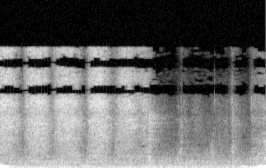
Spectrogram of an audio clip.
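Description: Hand sanding of a wooden Yamaha bookshelf speaker cabinet: sandpaper rubbed back and forth in quick strokes, pausing about halfway through.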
